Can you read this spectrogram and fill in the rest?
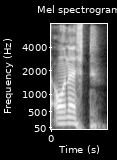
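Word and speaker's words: honest: English क्या होता है, ऑनेस्ट। लेकिन यहां पे क्या लगेगा आपका, एन। क्यों सर, क्योंकि यहां पर ऑनेस्ट लिखा हुआ है, एच साइलेंट होता है, और ऑनेस्ट में ओ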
